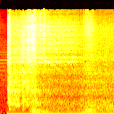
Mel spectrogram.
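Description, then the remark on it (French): A car engine turns over and catches abruptly at night, then settles into a steady idle with a brief rev partway through. No voices. “Alors la nuit, Zanz a fait des tours en voiture.”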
